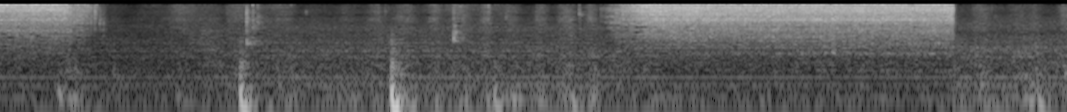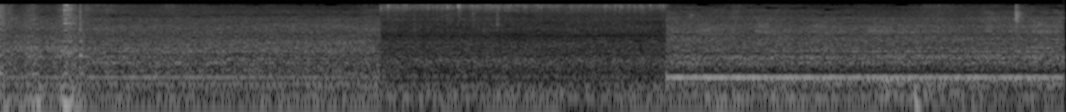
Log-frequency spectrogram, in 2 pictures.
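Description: Water poured from a glass into a stainless steel distiller boiler pot, splashing briefly at the start and again for about two seconds from three seconds in. Two sharp knocks fall between the pours, the pot being handled in the sink, and a low steady hum comes in near the end.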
